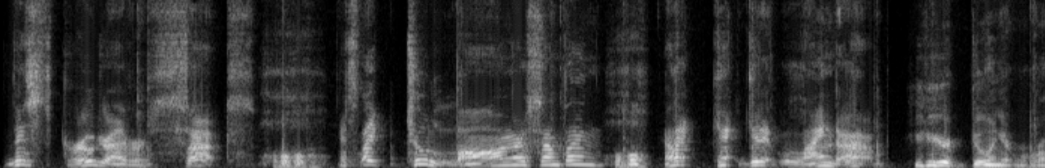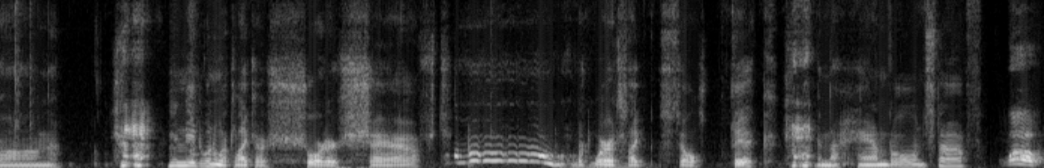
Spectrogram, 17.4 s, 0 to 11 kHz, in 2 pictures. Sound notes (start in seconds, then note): 2.1 chuckling; 9.6 chuckling; 12.4 chuckling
